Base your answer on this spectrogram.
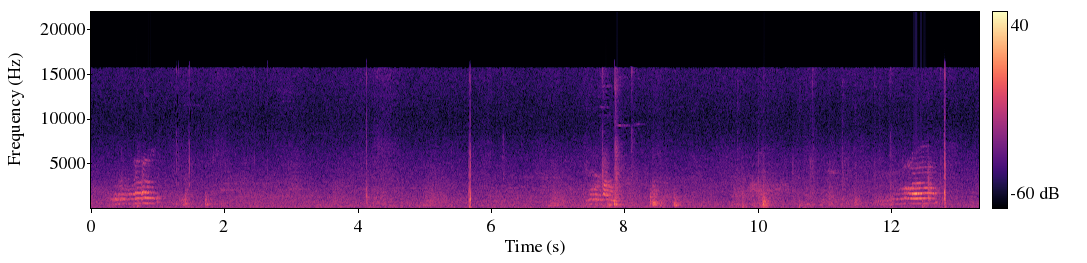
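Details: Indoor pet cat, Luna the black cat or Angel the tabby: three soft, harmonic meows spaced about five seconds apart, amid sharp clicks, taps and quiet room noise.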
